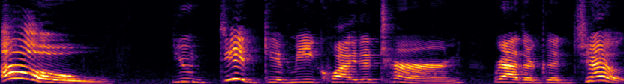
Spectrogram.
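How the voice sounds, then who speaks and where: A woman speaks in a put-on character voice, high-pitched and very slow. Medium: read story. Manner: playful, punning.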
